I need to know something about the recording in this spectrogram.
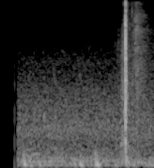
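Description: A golf club striking the ball in a full swing: one sharp crack near the end, ringing briefly, over a low background rumble.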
